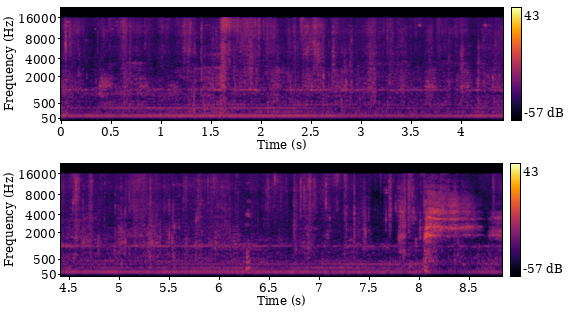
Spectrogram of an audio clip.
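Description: A dog pants and shifts around nearby, soft rhythmic breathing with faint movement and a couple of light knocks over a low steady hum.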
